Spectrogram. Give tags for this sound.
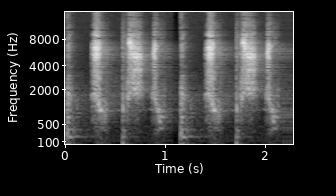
beat; beatbox; hip-hop; loop; male

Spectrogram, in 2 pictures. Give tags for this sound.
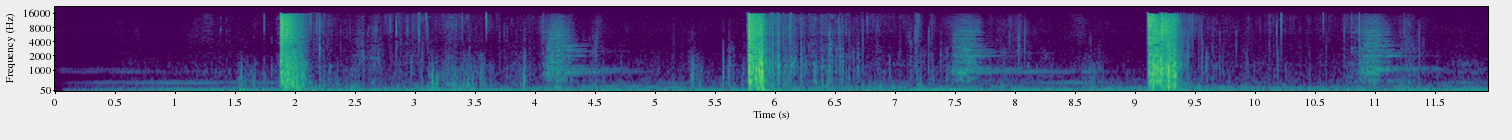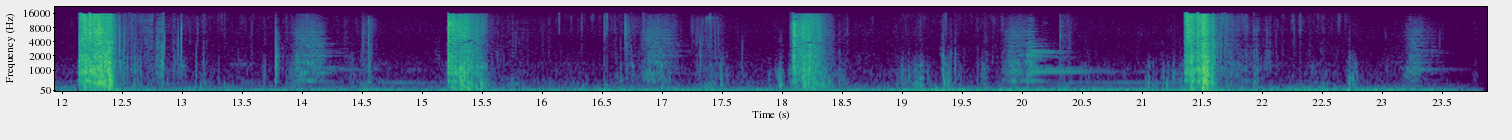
digging; spade; shovel

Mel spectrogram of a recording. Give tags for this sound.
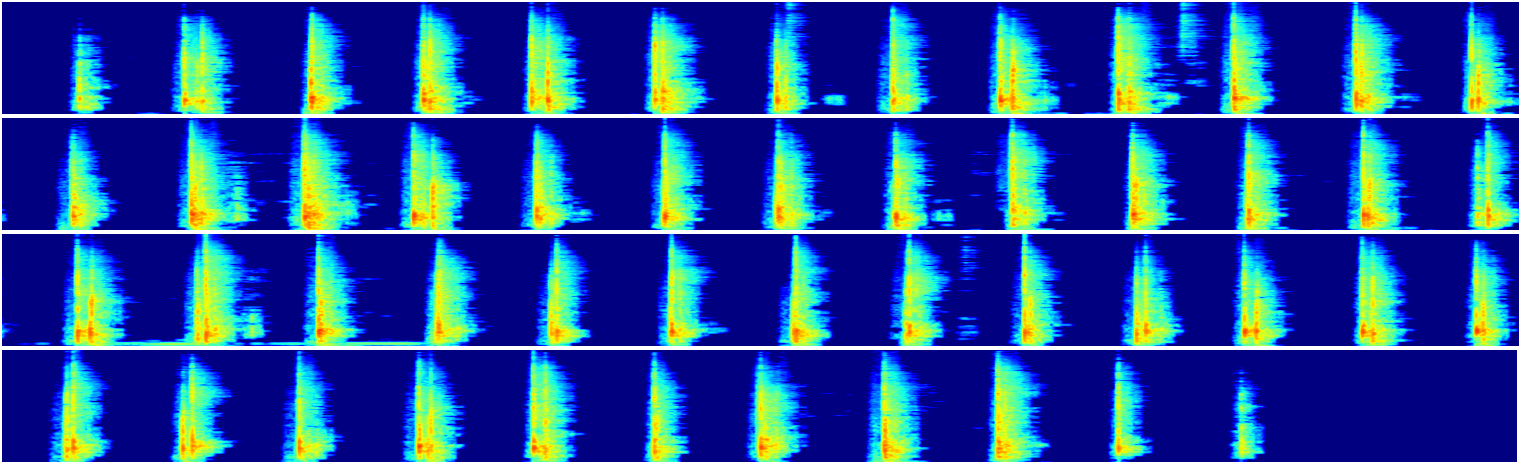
session; sonido

